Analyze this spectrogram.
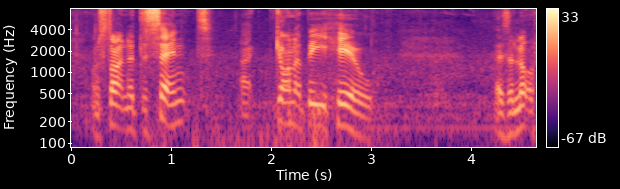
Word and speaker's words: Gonerby: Even though it's spelled going to be, you pronounce the O as a U. So it's actually going to be.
